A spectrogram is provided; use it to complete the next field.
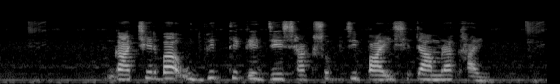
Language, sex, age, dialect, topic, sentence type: Bengali, female, 31-35, Northern/Varendri, agriculture, statement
